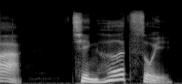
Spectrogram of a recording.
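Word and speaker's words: 请喝水: นาม ให้ หน่อย เนอะ เรา ก็ พูด ว่า ฉิ่ง เฮ้อ สุ่ย ชิงเฮ้อ สุ่ย ครับ ก็ คือ เชิญ ดื่ม น้ำ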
